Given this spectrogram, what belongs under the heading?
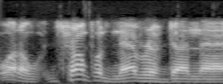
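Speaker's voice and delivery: normal talking voice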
